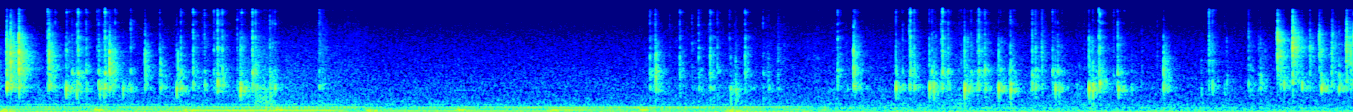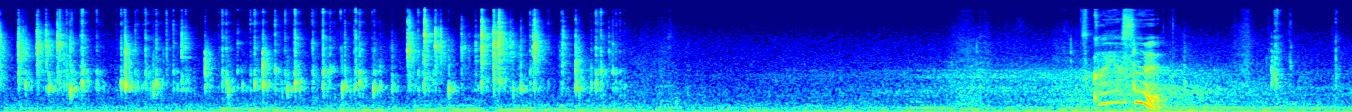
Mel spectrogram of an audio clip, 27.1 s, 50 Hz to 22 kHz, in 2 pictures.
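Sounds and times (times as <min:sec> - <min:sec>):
small buttons clicking rapidly: 0:00.0 - 0:03.4, 0:06.4 - 0:19.8.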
